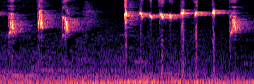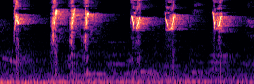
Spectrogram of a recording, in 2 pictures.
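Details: Common iora calling a rival: sharp high chirps in quick pairs, then a long thin whistled note near the middle, followed by evenly spaced bright downslurred chirps about every half second; quiet background.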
